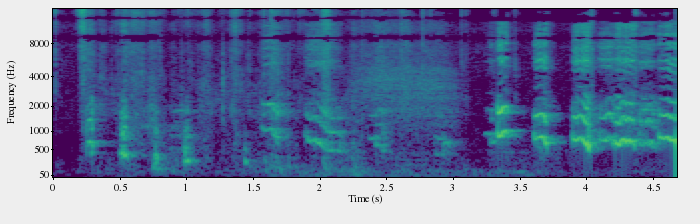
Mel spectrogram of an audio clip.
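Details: Male Flat-Coated Retriever puppy, liver in colour, whining indoors: a run of short yelping whimpers, then sliding, wavering cries that rise and fall, ending in longer insistent high whines.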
